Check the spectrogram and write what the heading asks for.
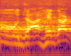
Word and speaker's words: مجاہدہ: اصل میں ہم مجاہدہ کہہ دیتے ہیں، عربی میں اس کا تلفظ مجاہدہ ہوگا، اس لیے کہ یہ باب ہے مفاعلہ،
